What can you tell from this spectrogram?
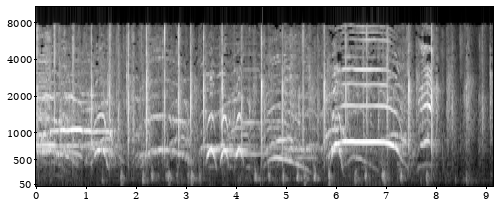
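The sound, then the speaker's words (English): A packed crowd at the Hideaway claps and cheers at the start of the YEG Live Songwriter Stage on February 21st, 2010, with sharp, scattered handclaps under rising and falling whoops and shouts that stay loud throughout before easing off near the end. “You think there's a crowd on Robson Street? You ought to be here.”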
